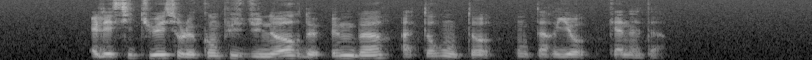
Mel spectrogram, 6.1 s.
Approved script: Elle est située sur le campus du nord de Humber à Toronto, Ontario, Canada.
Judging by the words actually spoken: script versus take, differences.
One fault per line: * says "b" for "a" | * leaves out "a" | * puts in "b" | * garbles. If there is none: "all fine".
all fine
